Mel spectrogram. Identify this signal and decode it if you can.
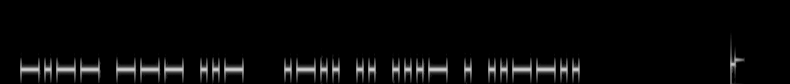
Morse code, heard as a keyed tone, about 21 wpm, 700 Hz. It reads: YOU LIVE?
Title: Sentences from Top 1000 Words - Review Part 4 - 20wpm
